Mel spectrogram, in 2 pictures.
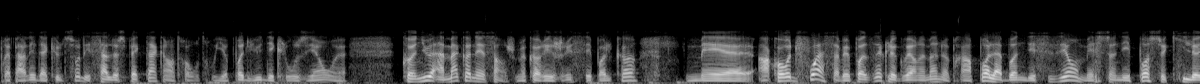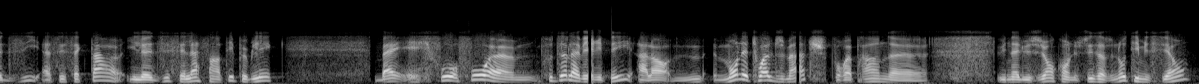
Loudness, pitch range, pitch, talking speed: -19 LUFS, 105-175 Hz, 125 Hz, 245 wpm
